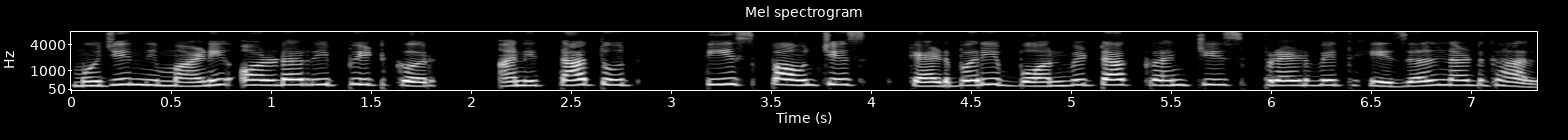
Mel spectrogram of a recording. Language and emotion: Goan Konkani, neutral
